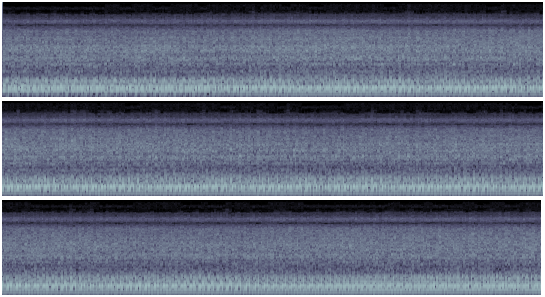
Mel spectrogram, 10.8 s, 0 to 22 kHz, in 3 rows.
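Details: Blue car on an aborted drag pass (about 142 mph top speed): the engine hangs at a high steady pitch with a rapid stutter. Shift points are commanded too late, so it bounces off the rev limiter and won't upshift until he lifts. To be fixed before the next track day.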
